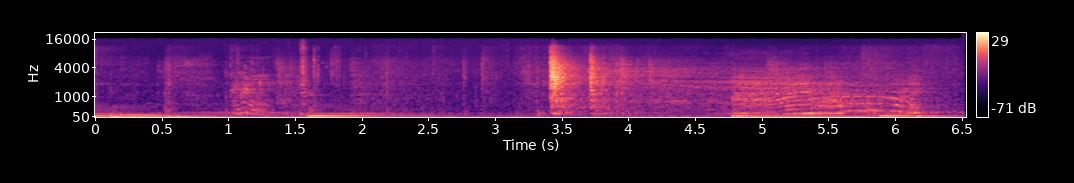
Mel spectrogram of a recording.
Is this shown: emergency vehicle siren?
no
